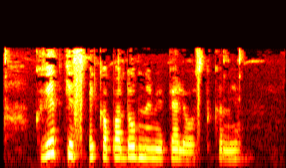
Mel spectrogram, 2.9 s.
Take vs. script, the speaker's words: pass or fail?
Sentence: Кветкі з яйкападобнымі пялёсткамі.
pass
